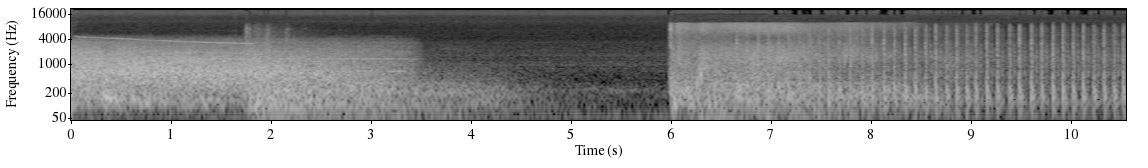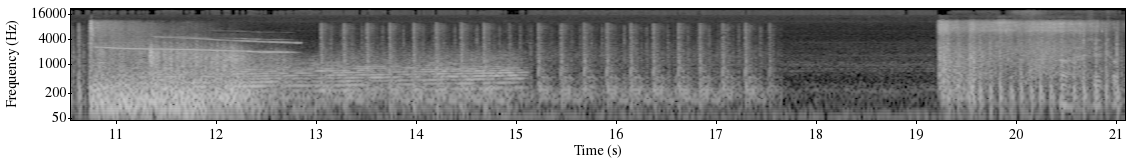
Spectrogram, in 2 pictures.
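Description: Torpedo bombers attack in War in the Pacific: Admiral's Edition, a WWII naval strategy game: bursts of rapid gunfire and explosion blasts come in separate loud blocks split by sudden cuts and short quiet gaps, with no voices.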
